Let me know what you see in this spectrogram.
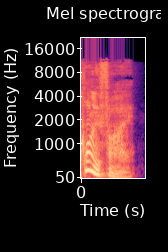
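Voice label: "qualify", British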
